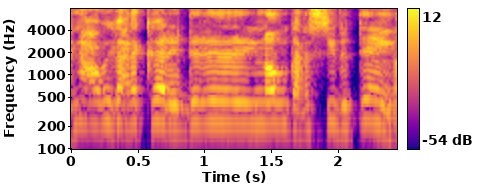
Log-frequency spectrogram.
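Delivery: high mock lady's voice; imitated ambulance lady. Retold ambulance lady insisting.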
